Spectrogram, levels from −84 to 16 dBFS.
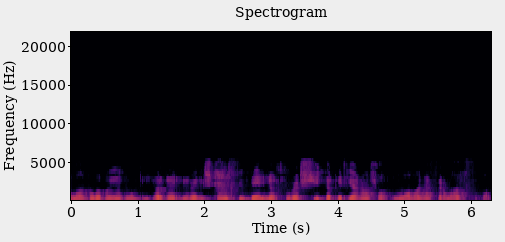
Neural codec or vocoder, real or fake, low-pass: autoencoder, 22.05 kHz, a latent of 192 numbers a frame, VITS, trained on one speaker; fake; 5.4 kHz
